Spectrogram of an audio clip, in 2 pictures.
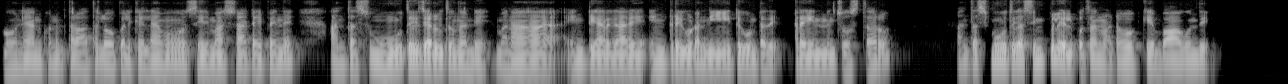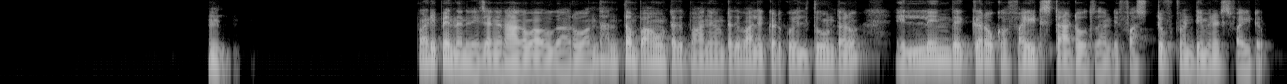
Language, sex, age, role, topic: Telugu, male, 20-24, guest, ఫ్యామిలీ ప్రేక్షకుల కోసం కథ రాయేటప్పుడు మీరు ఏమేమి మార్పులు చేస్తారు?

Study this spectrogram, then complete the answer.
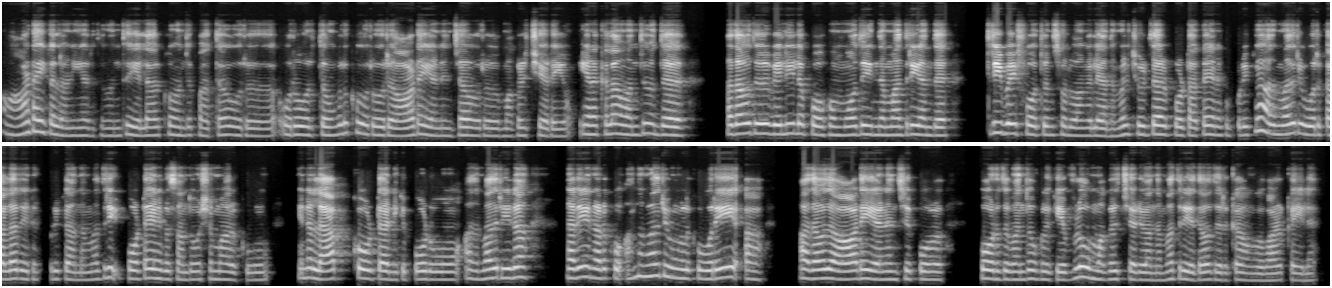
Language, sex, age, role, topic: Tamil, female, 20-24, host, நீங்கள் அணியும்போது அதிக மகிழ்ச்சி தரும் ஆடை எது, ஏன்?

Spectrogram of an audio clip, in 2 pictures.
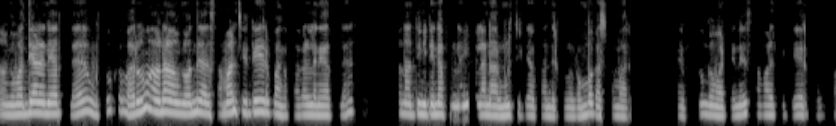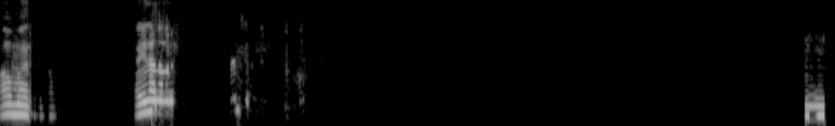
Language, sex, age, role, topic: Tamil, female, 40-44, host, நல்ல தூக்கம் பெற நீங்கள் எந்த வழிகளை முயற்சிக்கிறீர்கள்?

